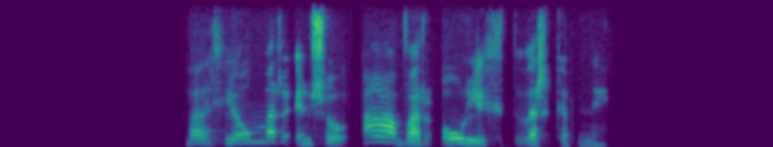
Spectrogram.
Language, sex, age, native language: Icelandic, female, 20-29, Icelandic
